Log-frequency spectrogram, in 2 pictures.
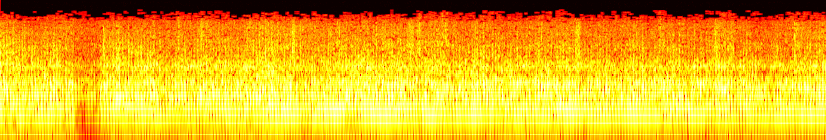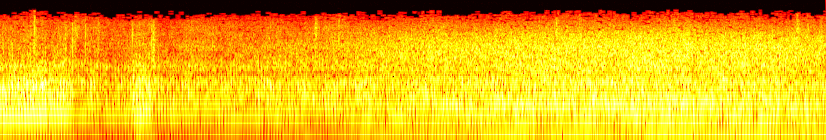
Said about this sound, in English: In Europe, that sound means death and destruction. It's the sound made by the jet-propelled buzz bomb, Hitler's weapon of vengeance. Let's listen to it ourselves for a few seconds.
